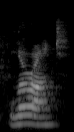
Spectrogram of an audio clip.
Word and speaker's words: Laurent: And I actually didn't get the correct pronunciation of your last name. Is it Laurent or Laurent? Laurent, yeah.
